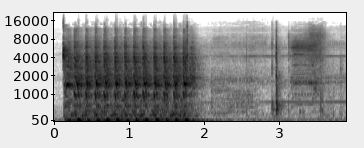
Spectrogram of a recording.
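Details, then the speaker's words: Yamaha R1 with a freshly charged battery, fuses and relays checked: fast steady starter cranking at about four beats a second for under two seconds, engine never catches; cranks but will not start. "Yeah, all I do it's cranking, but it's not starting."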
